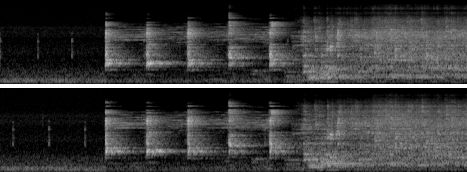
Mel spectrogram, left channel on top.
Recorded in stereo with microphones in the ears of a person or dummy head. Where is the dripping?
15° left (ahead or behind), 2.5 m.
